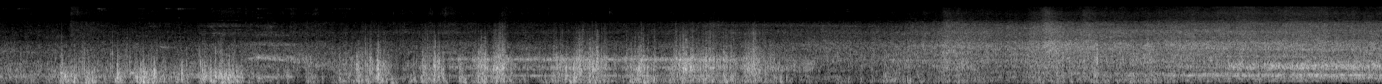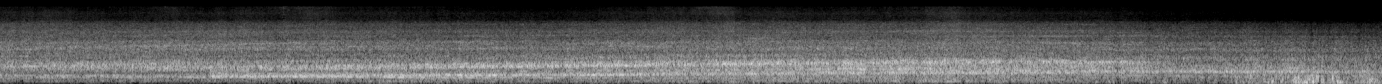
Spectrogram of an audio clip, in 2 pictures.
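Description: Tokyo Metro 05 series subway train pulling out and accelerating past: knocking and clattering from the wheels and cars as it starts, then the traction motors' whine rising slowly in pitch while the running noise grows louder.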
